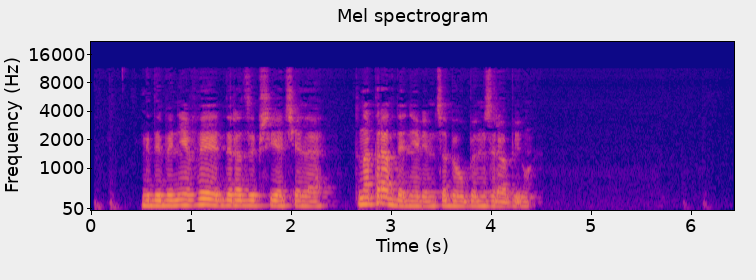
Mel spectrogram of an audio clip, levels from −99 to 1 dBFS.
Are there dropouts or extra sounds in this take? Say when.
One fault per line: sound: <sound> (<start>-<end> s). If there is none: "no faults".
no faults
